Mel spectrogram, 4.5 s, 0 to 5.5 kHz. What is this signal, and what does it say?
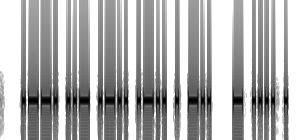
Morse code, heard as a keyed tone, about 25 wpm, 600 Hz. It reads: PULLED THE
